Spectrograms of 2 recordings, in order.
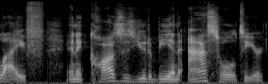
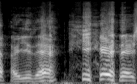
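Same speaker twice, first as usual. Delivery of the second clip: laughing, louder, calling out; 8 semitones higher, 11 dB louder than usual. Real, not acted. Calling laughingly to his wife off camera. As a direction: laugh while calling to her.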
